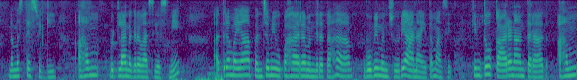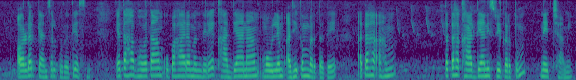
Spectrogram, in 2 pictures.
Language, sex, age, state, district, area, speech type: Sanskrit, female, 18-30, Karnataka, Davanagere, urban, spontaneous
